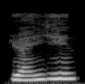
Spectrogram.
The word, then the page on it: 原因: yuán yīn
